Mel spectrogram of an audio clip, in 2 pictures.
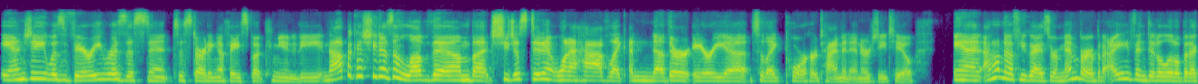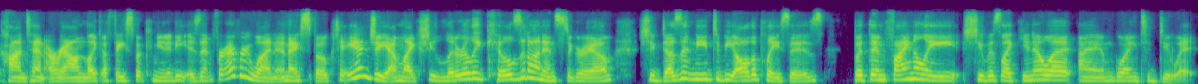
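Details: Adult woman speaking; Normal speech.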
